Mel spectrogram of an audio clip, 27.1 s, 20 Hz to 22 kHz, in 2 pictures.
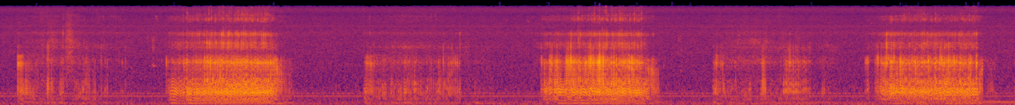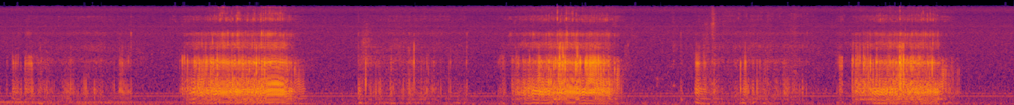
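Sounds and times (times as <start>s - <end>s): dog snuffling breaths: 0.2s - 3.9s, 4.8s - 6.4s, 9.5s - 15.4s, 18.3s - 26.4s
dog snoring loudly: 0.2s - 4.0s, 4.8s - 6.5s, 7.2s - 26.4s.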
